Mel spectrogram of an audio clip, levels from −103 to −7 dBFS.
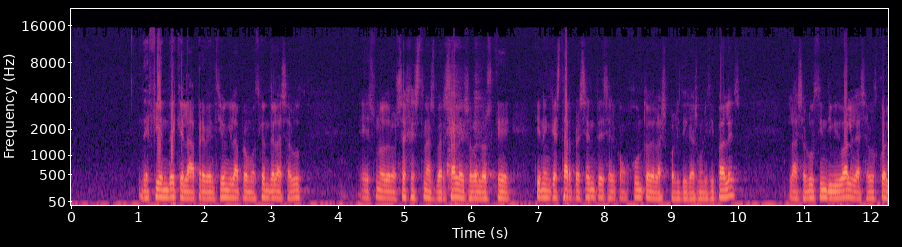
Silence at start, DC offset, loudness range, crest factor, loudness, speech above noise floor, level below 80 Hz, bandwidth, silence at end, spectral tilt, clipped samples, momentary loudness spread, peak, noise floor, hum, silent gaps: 0 s; under 0.1%; 2 LU; 18 dB; -35 LUFS; 22 dB; -58 dBFS; 15.5 kHz; 0 s; -7 dB/octave; under 0.1%; 8 LU; -18 dBFS; -56 dBFS; none; none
